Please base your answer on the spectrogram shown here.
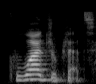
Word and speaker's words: quadruplets: Quadriplets. You see the underlined syllable here is the stressed syllable.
